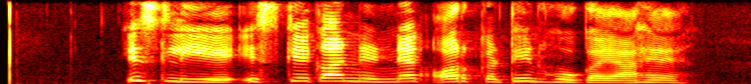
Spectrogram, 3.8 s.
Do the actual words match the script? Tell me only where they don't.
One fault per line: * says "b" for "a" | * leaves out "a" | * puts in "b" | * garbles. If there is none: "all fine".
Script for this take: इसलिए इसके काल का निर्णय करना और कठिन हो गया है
* leaves out "काल"
* leaves out "करना"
